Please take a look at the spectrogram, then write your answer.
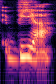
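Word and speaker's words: wir: the letter S via starts with a W just like we but we pronounce every W like a V so it's via okay via eeeh rhymes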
